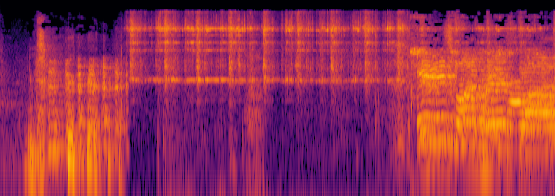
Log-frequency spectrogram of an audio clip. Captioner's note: laughter; bells jingling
